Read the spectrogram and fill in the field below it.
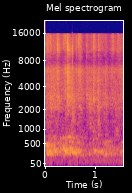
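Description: Punjabi Chhatri pigeons cooing close by, a steady low throaty cooing that rolls on continuously and fairly loud with no talking.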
